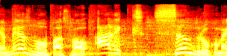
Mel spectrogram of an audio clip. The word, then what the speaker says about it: Alex Sandro: E aí, como é que se e pronuncia mesmo, Pascoal? Alex Sandro. Como é que é? É Alex Sandro.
